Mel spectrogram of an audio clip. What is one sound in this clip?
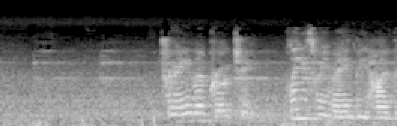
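A train rumbles closer along the tracks.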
